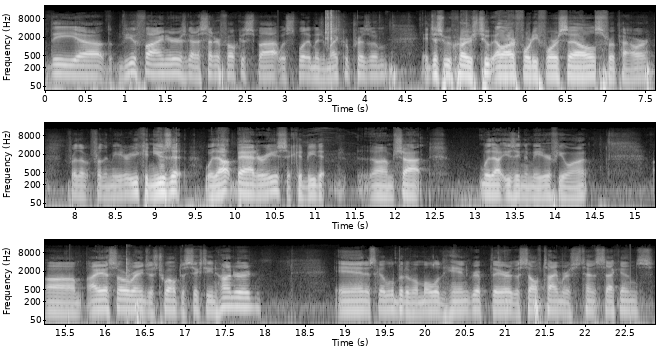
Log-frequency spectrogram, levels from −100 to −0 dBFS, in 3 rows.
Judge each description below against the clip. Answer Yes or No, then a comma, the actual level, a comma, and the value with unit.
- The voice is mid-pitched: No, low, 110 Hz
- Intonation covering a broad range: No, average, 3.2 semitones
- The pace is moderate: Yes, average, 185 wpm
